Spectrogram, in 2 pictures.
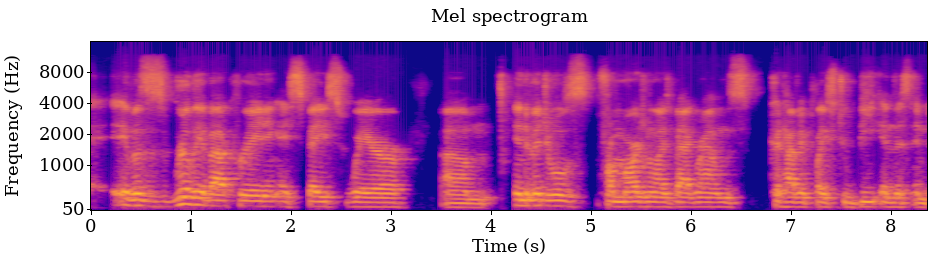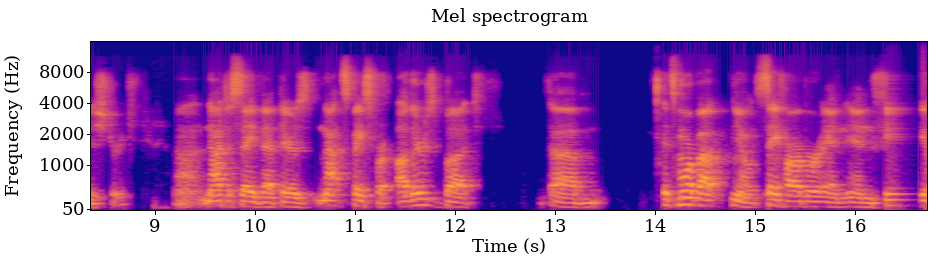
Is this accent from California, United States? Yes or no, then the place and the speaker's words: no; Dallas, Texas, United States; now in Albuquerque, United States; I am originally from Dallas, Texas, currently residing in Albuquerque, New Mexico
